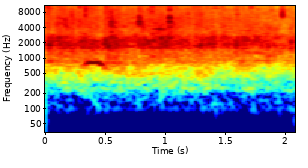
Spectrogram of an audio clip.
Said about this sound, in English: will you put your hands together and welcome three servants coming onto the stage?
